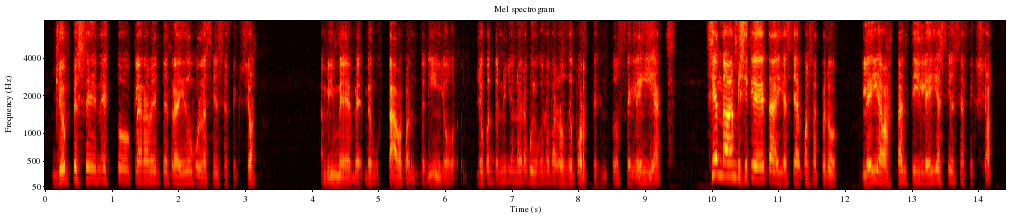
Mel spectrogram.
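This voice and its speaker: With an unremarkable speaking voice, a man talks at a moderate pace in a fairly high pitch and lively intonation, the sound dry and close with no echo. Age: 60s. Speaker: university professor. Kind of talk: interview. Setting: live stream.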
